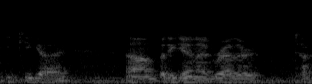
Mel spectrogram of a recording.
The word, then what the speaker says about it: Ikigai: It's Ikigai.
